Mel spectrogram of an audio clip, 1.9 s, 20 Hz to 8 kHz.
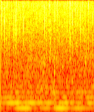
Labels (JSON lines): {"label": "biophony, midshipman", "recorder": "SoundTrap 500"}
